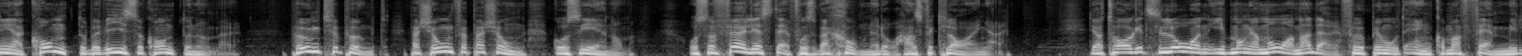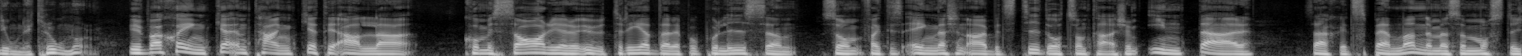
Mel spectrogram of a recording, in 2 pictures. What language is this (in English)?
Swedish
